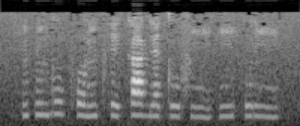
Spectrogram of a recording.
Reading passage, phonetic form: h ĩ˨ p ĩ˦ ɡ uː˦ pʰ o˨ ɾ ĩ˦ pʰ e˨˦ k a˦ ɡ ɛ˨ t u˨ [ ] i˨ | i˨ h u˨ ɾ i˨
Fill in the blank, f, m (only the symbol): f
